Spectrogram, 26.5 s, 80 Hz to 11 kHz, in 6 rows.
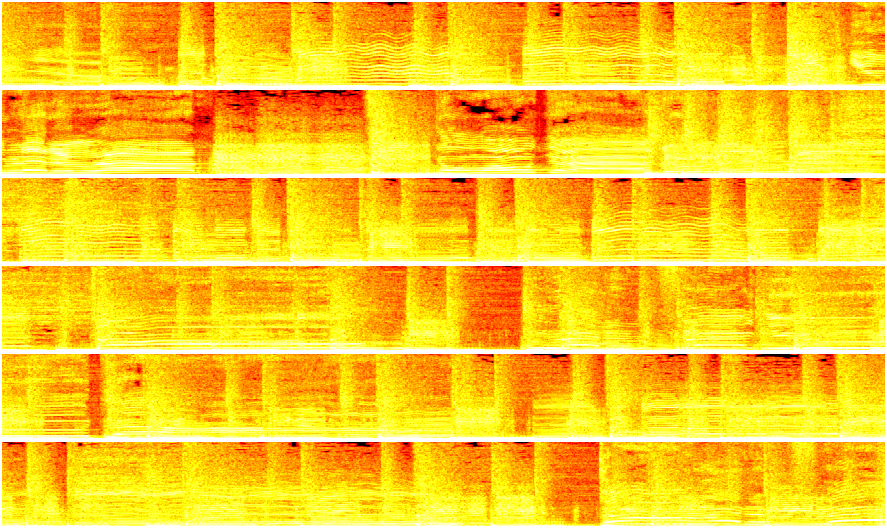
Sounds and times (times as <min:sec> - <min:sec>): Music: 0:00.0 - 0:26.4.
